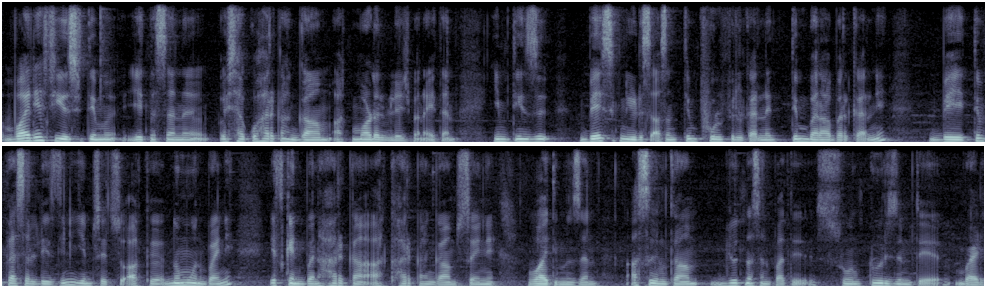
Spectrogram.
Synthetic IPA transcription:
ʋaːɾjast͡ʃiːzt͡ʃʰi̥t̪imjet̪nɐsɐnɨsʲɐkuɦɐɾkɐ̃ɦɡaːmɐ̰kʰmoːɖɐlʋiled͡ʒbɐ̰nʔa̰ːjit̪ʰɐ̰n | jimt̪inzɨ | beːsikniːɖɨsɐ̰sɐnt̪impʰulfʰilkɐɾnit̪imbɐɾaːbɐɾkɐ̰ɾni | bet̪imfʰɛːsilʈiːzd̪inijimsɐt̪sṵʔɐ̰kʰnɐmuːnbɐni | isʰkɐnʲbɐniɦɐɾkãːɐ̰kʰhɐɾkɐ̃ɦɡaːmsɐni | ʋaːd̪imɨzɐn | ɐ̰sɨlɡaːmjut̪nɐsɐnpɐt̪ḭsuːnʈuːɾizɐmt̪ḛbɐɽi

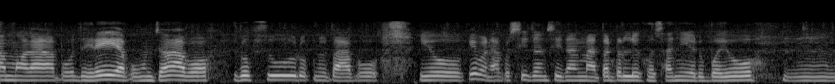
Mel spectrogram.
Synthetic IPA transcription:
mʌlaʌbʌd̪ʱeɾʌjʌbʌɦunt͡sʰʌʌβʌ | ropsuɾopnut̪aːbʌjokebʱʌneʌbʌsid͡zʌnsid͡zʌnmat̪ʌɖʌlːikʰosaniʌɾubʱʌjo

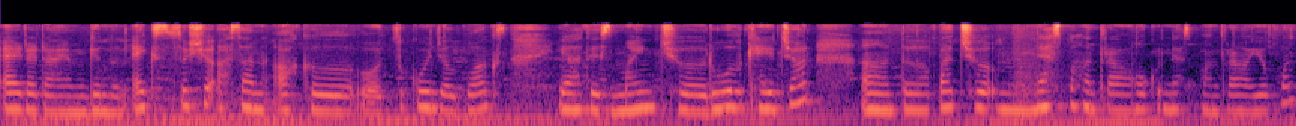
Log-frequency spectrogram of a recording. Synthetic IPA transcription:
eʈɐʈaːjmɡʲind̪uneksːuʃiʔɐsanɐ̰kʰɐlt͡sukund͡ʒɐlbaks | jaːt̪ʰesmɐjnt͡ʃʰɾuːlkʰẽːt͡ʃaːn | t̪ɨpɐt͡ʃʰnʲɐspɨɦɐnt̪ɾãːɦokuɾnʲɐspɐɦɐnt̪ɾãːjokun

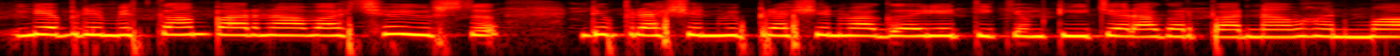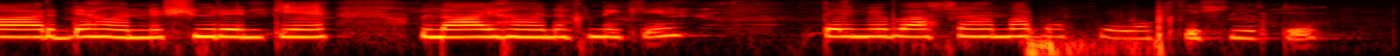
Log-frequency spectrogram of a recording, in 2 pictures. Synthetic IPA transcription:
nebɾimit̪ʰkaːmpɐɾnaːʋat͡ʃʰɨjus | ɖipɾeʃɐnʋipɾeʃɐnʋaːɡəːɾet̪ikimʈiːt͡ʃɐɾɐɡɐɾpɐɾnaːʋɦaːnmaːɾd̪eɦaːnʃuɾenkẽ | laːjɦaːnɐkʰnekẽ | t̪elmebaːsaːmɐbɐsejɐt̪ʰkiʃiːɾke

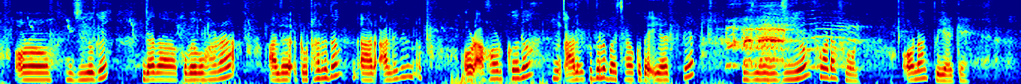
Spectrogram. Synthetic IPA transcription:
ɔɔd͡ʒijɔɡɛ | d͡ʒad̪akɔbɛbɔɦaɾaa̰lɛʈɔʈʰaɾɛd̪ɔaɾa̰lɛɾɛnɔɽa̰ɦɔɽkɔd̪ɔalɛkɔd̪ɔlɛbat͡ʃʰakɔd̪aʔijaʈɛɾ | d͡ʒijɔkaɖapʰɔn | ɔ̰nak̚pɛjakɛ

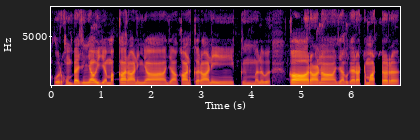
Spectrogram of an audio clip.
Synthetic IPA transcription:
oːɾhʊ̃ːbɛːd͡ʒɪjãːɦoːiːjãːməkːãːɾaːɳɪjãːd͡ʒãːkaːɳkəɾaːɳiːmət̪ləb | kaːɾaːnãːd͡ʒãːbəɡɛːɾaːʈəmaːʈəɾ

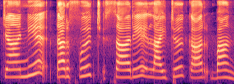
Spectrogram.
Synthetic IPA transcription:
t͡ʃaːnit̪ɐɾfət͡ʃsaːɾelaːjʈkaːɾbãːnd̪

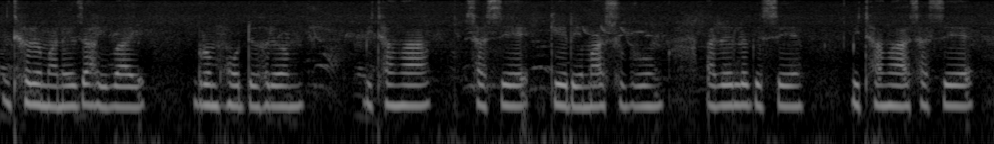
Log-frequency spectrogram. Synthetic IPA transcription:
dɯɾɯmanɯzaɦɯjbaj | bɾɔmɦɔdɯɦɾɯm | bitʰaŋasasekeɾemasubuŋaɾɯlɯɡɯse | bitʰaŋasase

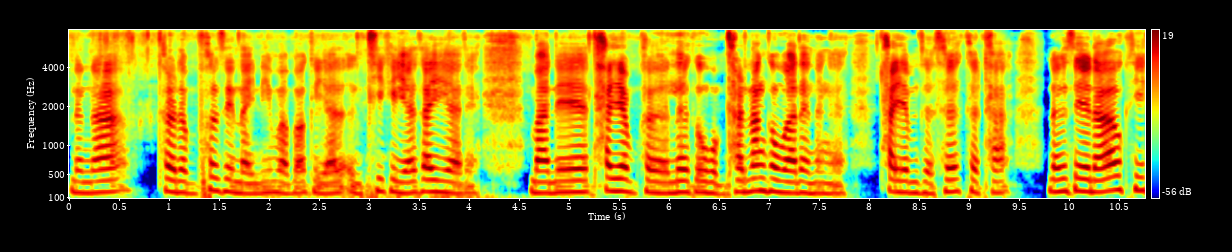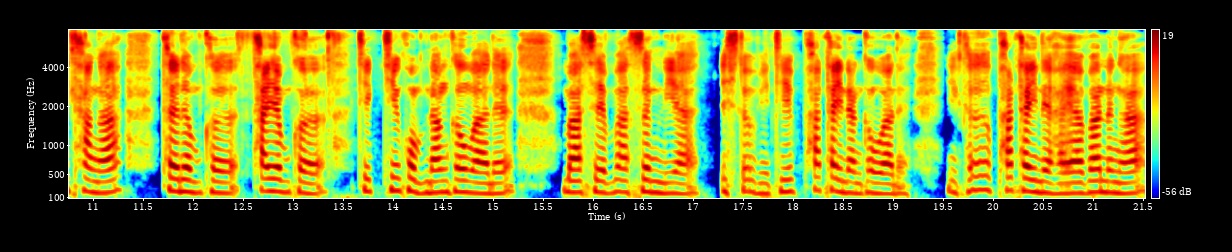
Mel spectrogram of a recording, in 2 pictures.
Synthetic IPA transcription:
nɯŋatʰəɾɯmpʰɯzenajnimabakʰɯjaɯ̰ŋtʰikʰɯjazajaɾɯmanetʰajamkʰɯlɯkʰɯhɔmtʰaɾnaŋkʰɯwaɾɯnɯŋɯtʰajəmzɯsɯkʰɯtʰanɯŋzeɾawkʰitʰaŋatʰəɾɯmkʰɯtʰajamkʰɯtʰik̚tʰikʰomnaŋkʰɯwaɾɯbasebasɯŋnija | istobitʰipʰatʰajnaŋkʰɯwaɾɯikʰɯpʰatʰajnɯɦajabanɯŋa

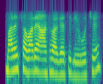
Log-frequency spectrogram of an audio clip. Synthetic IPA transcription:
maɾesəʋaɾeãʈʰʋaɡjat̪ʰileʋũt͡ʃʰe

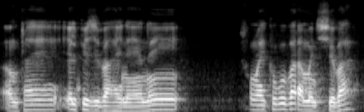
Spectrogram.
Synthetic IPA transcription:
a̰mpʰɾajḛlpʰizibaɦajnajanɯj | sɔŋnajkʰɯɡubaɾʔamentʰisiba

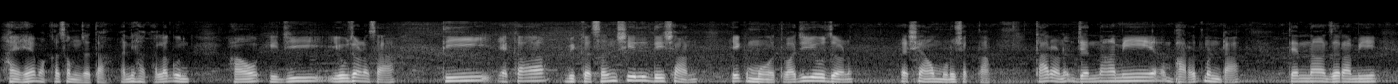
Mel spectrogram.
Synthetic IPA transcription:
hãɦem̤akʰasəmd͡zt̪a̰ːniɦãkʰalaɡuːn | hãwid͡ʑijod͡zəɳ̃əsa | t̪iɛkaʋikəsənɕiːld̪eɕãn | ekməɦət̪ʋad͡ʑiːjod͡zəɳ | əɕiɦãwm̤əɽ̃uːɕəkt̪a | kaɾəɳd͡ʑɛnːaːmibʱaɾət̪m̤əɳʈ̪a | t̪ɛnːad͡zəɾami

